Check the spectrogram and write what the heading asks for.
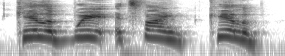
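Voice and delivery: high, loud in-character shout; urgent shout. Acted. Stepping in front to calm the wolf, urgent shout. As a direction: call out high and urgent to stop someone. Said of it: "go and shout".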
